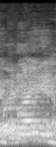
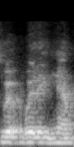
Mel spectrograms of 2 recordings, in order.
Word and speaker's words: Whitingham: Like, Yeah, we say Whitingham. Whitingham in Vermont, yeah.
